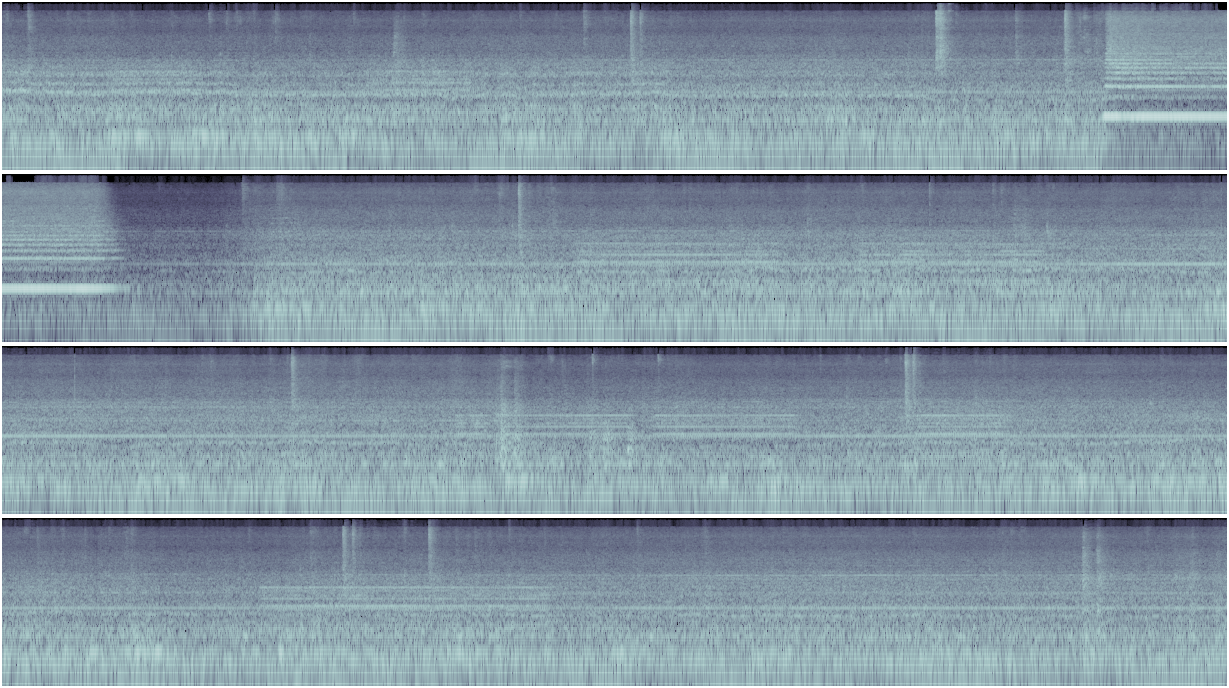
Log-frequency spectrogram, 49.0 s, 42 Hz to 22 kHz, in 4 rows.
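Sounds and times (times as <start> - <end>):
train horn blast: 0.0 - 7.7, 10.6 - 13.7, 17.4 - 45.4
electric train rumble and whine: 0.0 - 49.0.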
